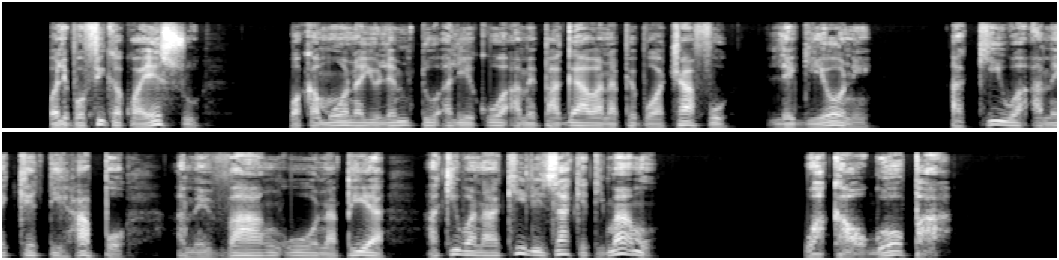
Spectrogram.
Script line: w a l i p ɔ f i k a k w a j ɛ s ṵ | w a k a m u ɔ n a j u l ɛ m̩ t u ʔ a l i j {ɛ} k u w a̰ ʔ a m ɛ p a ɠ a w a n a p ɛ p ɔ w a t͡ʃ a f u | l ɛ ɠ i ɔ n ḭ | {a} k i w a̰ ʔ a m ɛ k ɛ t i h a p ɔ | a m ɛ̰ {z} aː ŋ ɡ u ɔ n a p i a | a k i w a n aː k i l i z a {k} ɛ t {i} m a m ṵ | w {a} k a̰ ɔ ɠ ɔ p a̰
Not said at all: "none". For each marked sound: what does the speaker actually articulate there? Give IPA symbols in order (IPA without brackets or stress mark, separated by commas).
ɛ, a, v, k, i, a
